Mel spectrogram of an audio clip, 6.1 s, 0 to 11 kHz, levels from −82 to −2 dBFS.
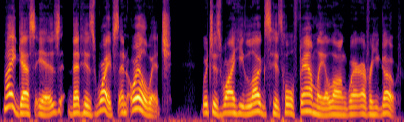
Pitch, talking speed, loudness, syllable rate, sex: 170 Hz, 210 wpm, -17 LUFS, 5.2 syllables/s, female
